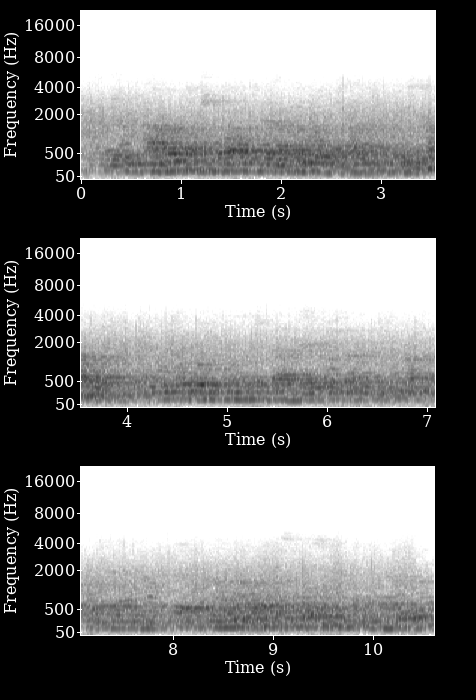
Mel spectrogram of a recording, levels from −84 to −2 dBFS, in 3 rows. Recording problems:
room echo; strong; dies away in 2.5 s
off-mic speech; far
muffled; very; fading above 3.5 kHz
chatter from many people; loud; throughout; 1 dB below the speech
background music; very faint; throughout; 25 dB below the speech

